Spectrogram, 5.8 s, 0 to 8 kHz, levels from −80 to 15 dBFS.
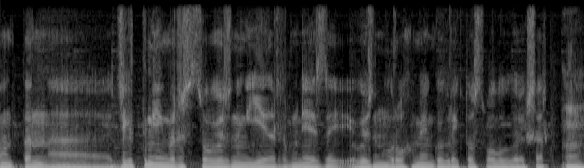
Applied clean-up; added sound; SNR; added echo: none; none; none; none.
